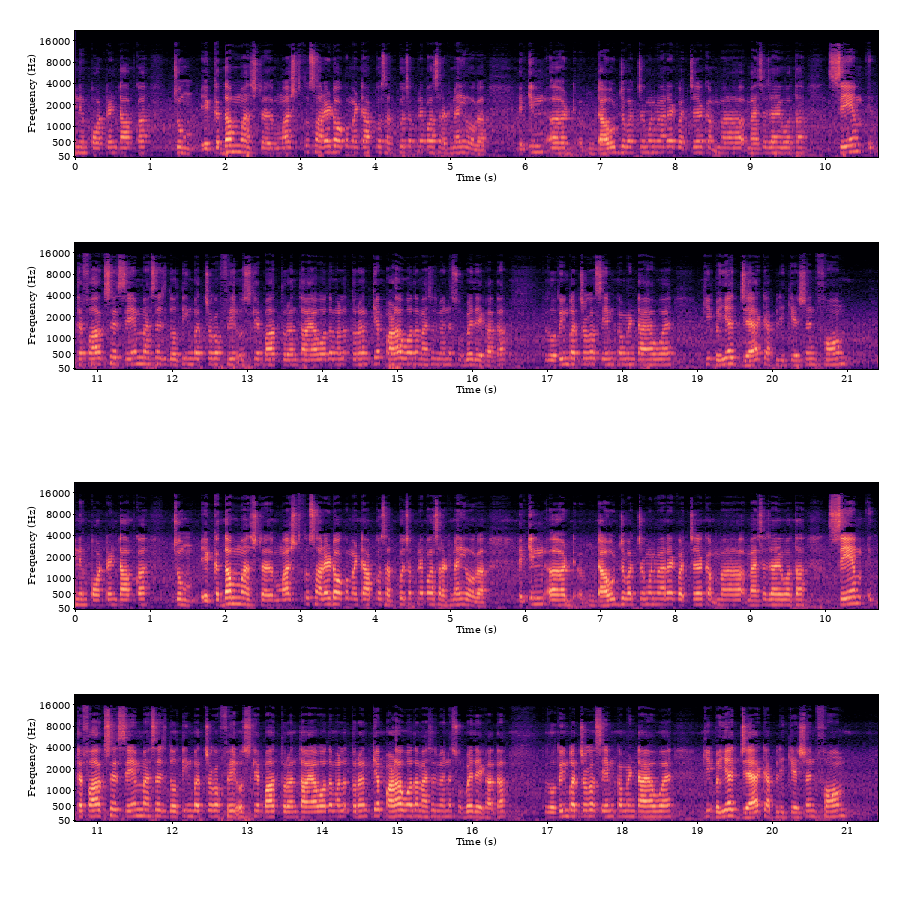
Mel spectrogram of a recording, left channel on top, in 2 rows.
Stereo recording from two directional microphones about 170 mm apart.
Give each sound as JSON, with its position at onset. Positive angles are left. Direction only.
{"t": 0.0, "sound": "speech", "side_deg": 10}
